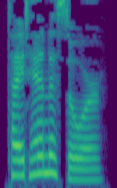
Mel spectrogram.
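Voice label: "titanosaur", British English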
